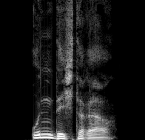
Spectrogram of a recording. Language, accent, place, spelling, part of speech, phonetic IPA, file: German, Germany, Berlin, undichterer, adjective, [ˈʊndɪçtəʁɐ], De-undichterer.ogg
- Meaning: inflection of undicht: 1. strong/mixed nominative masculine singular comparative degree 2. strong genitive/dative feminine singular comparative degree 3. strong genitive plural comparative degree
